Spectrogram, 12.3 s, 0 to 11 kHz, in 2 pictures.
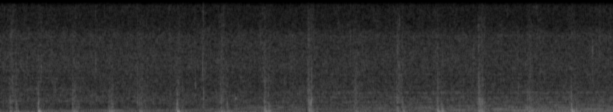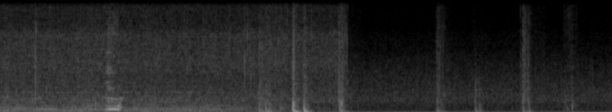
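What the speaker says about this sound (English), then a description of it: "it just started pouring down rain over here all of a sudden" Heavy rain pours down steadily in the horror video game Friday the 13th: The Game, a dense and fairly loud hiss with scattered sharp clicks and thumps. The rain cuts off abruptly near the end and a few isolated taps remain.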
